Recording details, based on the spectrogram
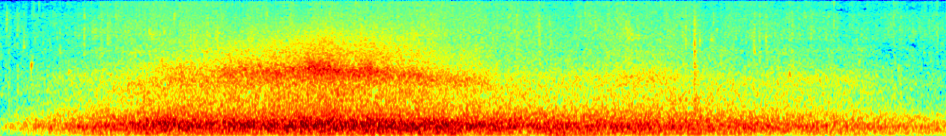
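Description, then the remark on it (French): A steady rush of wind swells over the first second or two, holds as a broad, breathy roar, then eases slightly toward the end, with no voices. “Non, le vent, ça fait comme ça.”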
